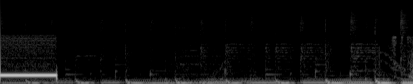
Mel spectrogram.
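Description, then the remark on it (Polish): A single steady telephone ringback tone, heard as a call is placed to a prize winner, sounds loud and clear for about half a second, then cuts off, leaving a quieter rhythmic music bed playing with no speech. “Pierwszy sygnał za nami.”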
